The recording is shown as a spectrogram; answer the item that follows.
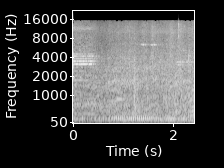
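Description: Street traffic with a vehicle engine running steadily. A horn sounds briefly and stops about half a second in, with voices mixed in.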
